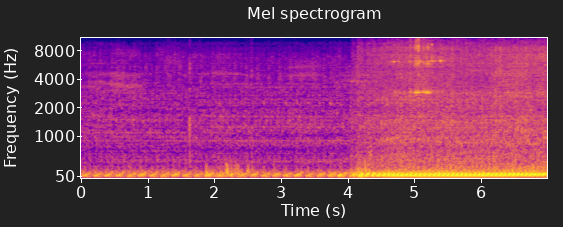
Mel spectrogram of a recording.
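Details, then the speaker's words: 2012 Kawasaki Mule 4010 with a liquid-cooled V-twin and 250 hours, after a broken spark plug was replaced. An even, steady low thumping picks up cleanly with the pedal floored, both cylinders firing; it runs normally. "Oh yeah, she's running good now. Uh, mash the pedal all the way to the floor. Runs like a Cadillac."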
